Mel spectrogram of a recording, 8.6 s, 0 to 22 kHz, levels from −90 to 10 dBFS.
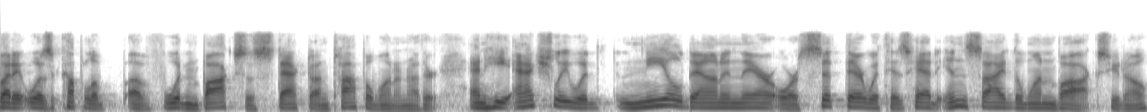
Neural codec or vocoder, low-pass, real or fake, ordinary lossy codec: none; 7.2 kHz; real; Opus, 32 kbps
